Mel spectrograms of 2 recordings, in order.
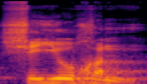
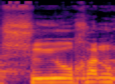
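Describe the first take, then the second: First: The first vowel is an 'i' sound. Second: The first vowel is an 'u' sound.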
